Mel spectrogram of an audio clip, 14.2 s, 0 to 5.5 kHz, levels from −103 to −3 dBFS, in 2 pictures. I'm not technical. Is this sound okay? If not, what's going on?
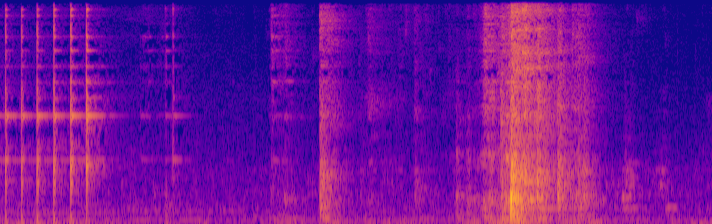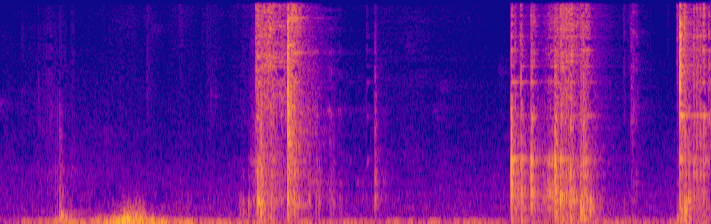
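Yes, nothing wrong can be heard in this recording.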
